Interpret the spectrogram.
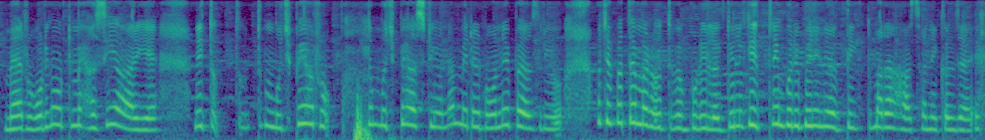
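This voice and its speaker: A woman voicing a young woman who is emotional and scolds her love, her voice rising in pitch. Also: fast talker, dark tone, natural voice. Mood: hurt.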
